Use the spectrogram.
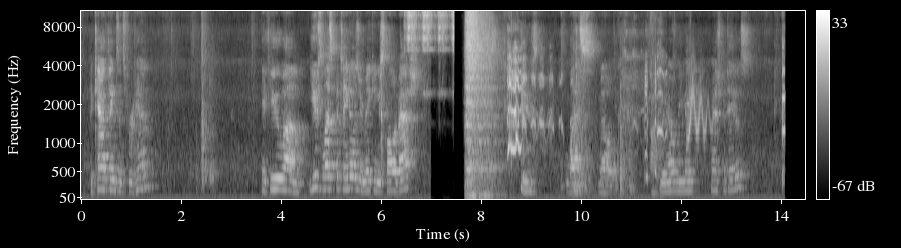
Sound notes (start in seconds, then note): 10.8 laughing background; 11.3 boing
